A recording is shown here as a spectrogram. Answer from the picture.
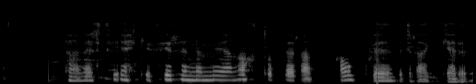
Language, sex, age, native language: Icelandic, female, 60-69, Icelandic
